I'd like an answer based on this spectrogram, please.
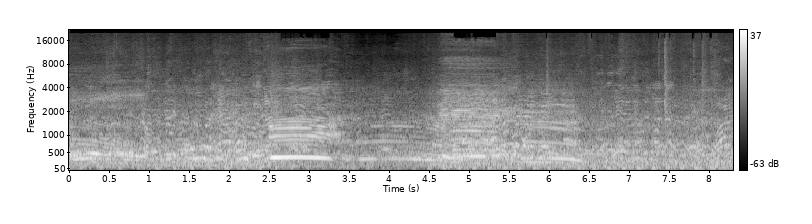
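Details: Sahiwal cattle, bull calves at a market sale involving a Sylhet farmer, Bangladesh, 11 July: two clear, rounded lowing moos a couple of seconds apart, each with a falling tail, over busy crowd talk.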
